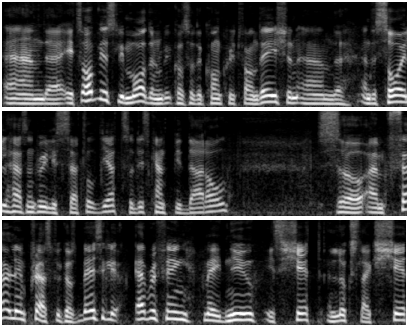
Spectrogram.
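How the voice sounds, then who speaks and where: Speaking at a fairly quick pace, a man uses lively intonation with a fairly high pitch. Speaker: YouTuber, runestone explorer. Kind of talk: outdoor vlog commentary. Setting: outdoors, winter walk. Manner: casual, halting with fillers.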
